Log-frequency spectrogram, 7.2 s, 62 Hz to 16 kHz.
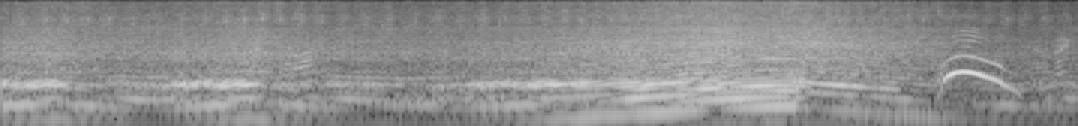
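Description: A swapped-in 150cc engine from a 2022 Kymco 150R, fitted to a 2010 Kymco Like 125i scooter, revs loudly up and down in rising and falling sweeps close by, with a voice shouting briefly near the end.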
